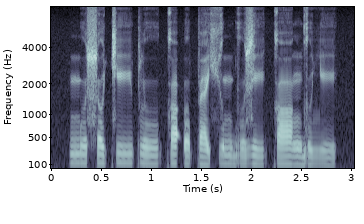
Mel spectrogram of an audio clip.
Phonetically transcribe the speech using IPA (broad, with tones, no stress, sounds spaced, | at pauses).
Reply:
m u˧ s o˧ c iː˧ p l uː˨ k ɒ˦ ʔ o˨ p æ˨˦ ç u˧ m b u˨˦ z iː˨ k ɒː˦ ŋ ɡ u˧ ʎ i˨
